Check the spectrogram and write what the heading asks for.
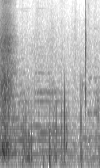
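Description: Background music with a few held notes, opening with a short rush of noise and dotted with light knocks.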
